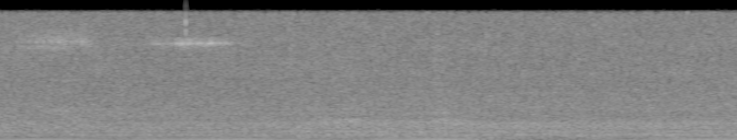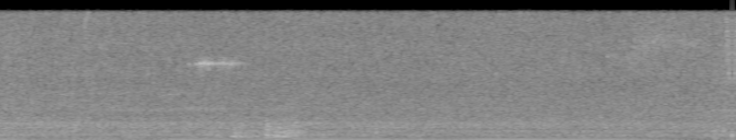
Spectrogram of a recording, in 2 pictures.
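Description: Steady background hum with a hiss over it, the constant sound of a machine such as an air conditioner running in the room. A brief faint voice-like sound comes about ten seconds in.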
